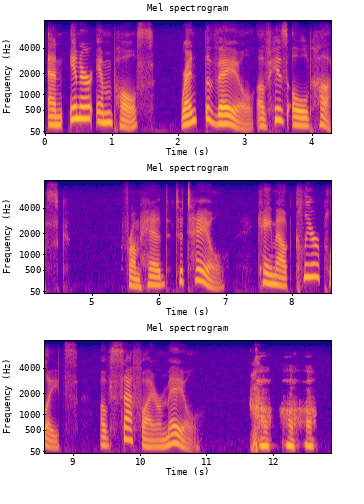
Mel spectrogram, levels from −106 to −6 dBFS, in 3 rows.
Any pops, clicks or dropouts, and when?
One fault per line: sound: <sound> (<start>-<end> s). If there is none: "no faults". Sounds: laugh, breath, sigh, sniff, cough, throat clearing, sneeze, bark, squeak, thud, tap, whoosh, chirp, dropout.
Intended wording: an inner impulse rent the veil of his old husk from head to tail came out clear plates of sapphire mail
sound: laugh (11.6-12.7 s)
